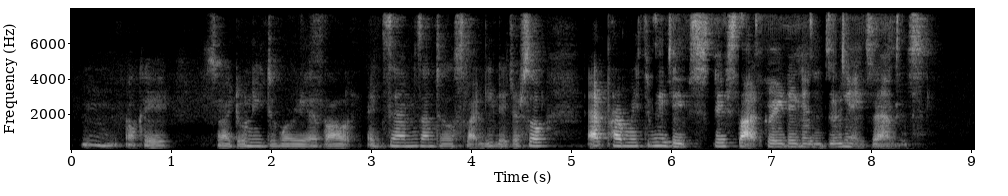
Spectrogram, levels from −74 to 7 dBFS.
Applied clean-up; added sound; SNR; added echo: neural mask model Resemble Enhance denoiser.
